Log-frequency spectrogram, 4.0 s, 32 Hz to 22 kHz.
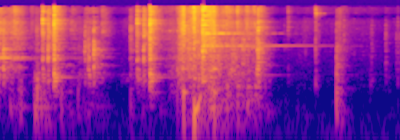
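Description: Hands working the controls on a Predator 212 cc small engine that is not running: irregular clicks and knocks of metal parts, with a louder knock about two seconds in that rings briefly.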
